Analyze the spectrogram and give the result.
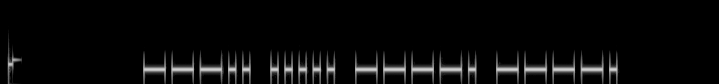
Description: Morse code, heard as a keyed tone, about 17 wpm, 700 Hz. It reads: 8599
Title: Numbers - 4-Digit 17wpm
